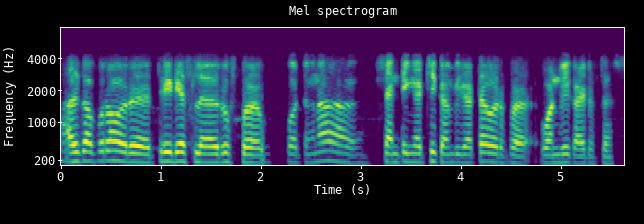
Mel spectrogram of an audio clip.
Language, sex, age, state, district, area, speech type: Tamil, male, 18-30, Tamil Nadu, Krishnagiri, rural, conversation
